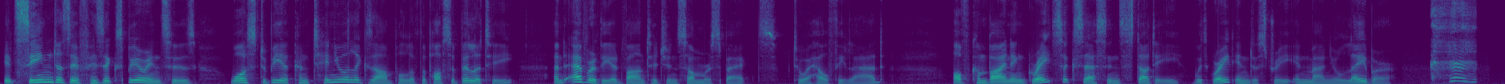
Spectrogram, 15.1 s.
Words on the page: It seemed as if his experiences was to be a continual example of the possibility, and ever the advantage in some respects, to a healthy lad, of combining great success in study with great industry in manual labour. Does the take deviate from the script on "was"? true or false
false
